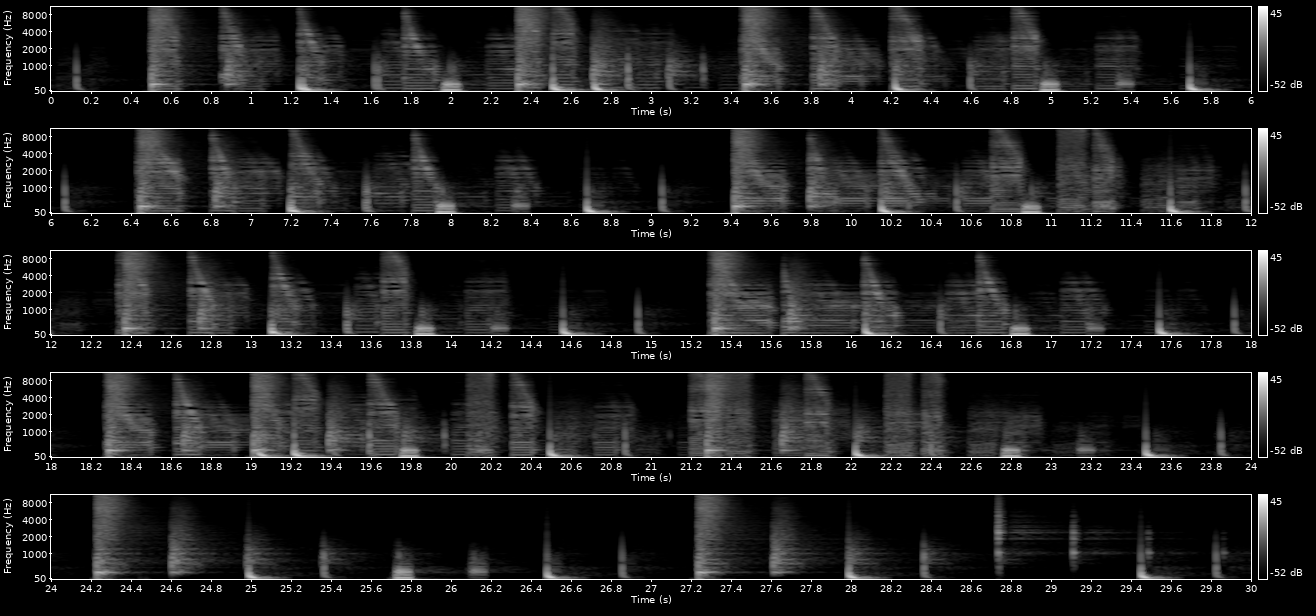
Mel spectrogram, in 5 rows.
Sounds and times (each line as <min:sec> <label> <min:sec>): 0:00.0 drums 0:30.0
